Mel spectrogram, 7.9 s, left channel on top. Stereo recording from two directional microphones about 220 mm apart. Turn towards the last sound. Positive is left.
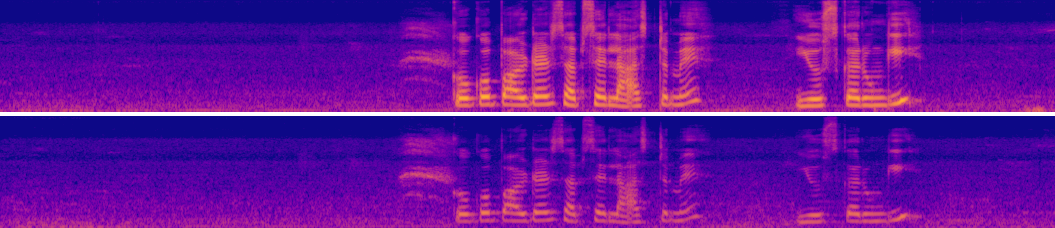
turn(degrees=45)  # may be behind; listen again after turning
